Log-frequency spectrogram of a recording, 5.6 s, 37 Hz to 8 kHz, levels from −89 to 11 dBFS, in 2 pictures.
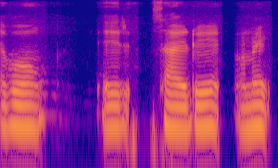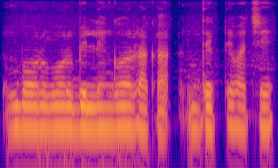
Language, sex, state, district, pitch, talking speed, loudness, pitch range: Bengali, male, Tripura, Unakoti, 135 Hz, 130 wpm, -20 LUFS, 130-140 Hz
